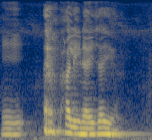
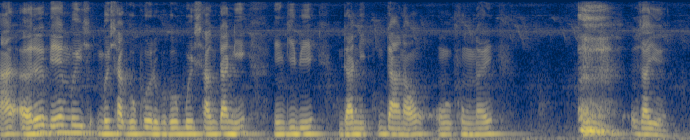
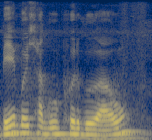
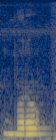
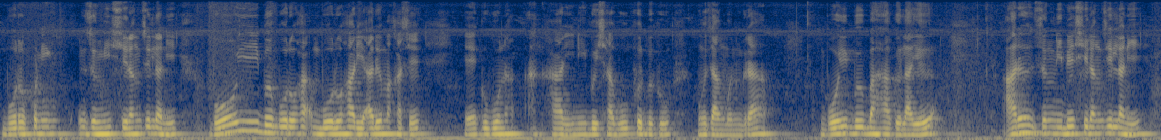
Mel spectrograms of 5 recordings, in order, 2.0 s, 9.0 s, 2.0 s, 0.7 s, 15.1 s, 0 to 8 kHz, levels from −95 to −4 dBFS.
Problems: constant background noise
